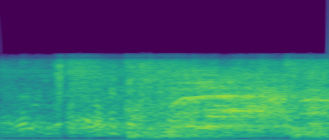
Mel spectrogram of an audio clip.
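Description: A single sharp crack of a bamboo shinai striking kendo armour about half a second in, followed by long drawn-out kiai shouts from the fencers.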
